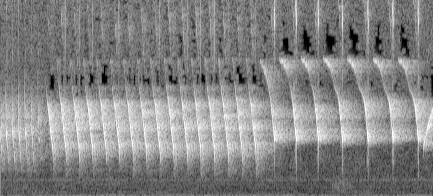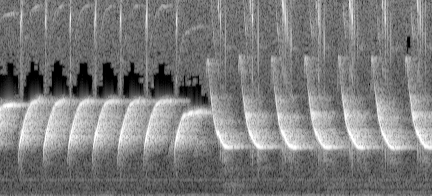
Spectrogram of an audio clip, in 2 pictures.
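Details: Canary long roll, used to prompt other canaries to join in: a rapid even trill, then successive series of ringing downslurred notes, each series at a new pitch and pace.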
